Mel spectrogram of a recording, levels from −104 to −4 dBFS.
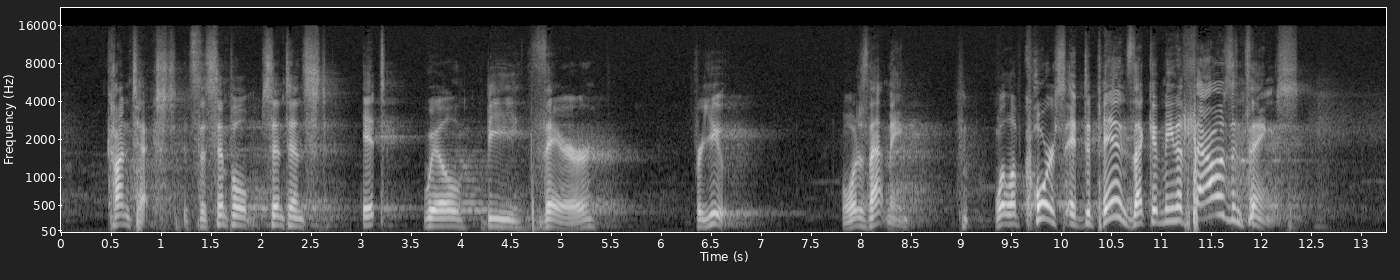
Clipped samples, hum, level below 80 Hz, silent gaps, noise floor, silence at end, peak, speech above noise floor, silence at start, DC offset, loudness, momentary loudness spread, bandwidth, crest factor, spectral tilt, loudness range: under 0.1%; none; -76 dBFS; none; -67 dBFS; 0.85 s; -4 dBFS; 40 dB; 0.45 s; under 0.1%; -28 LUFS; 16 LU; 16 kHz; 24 dB; -3.5 dB/octave; 8 LU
